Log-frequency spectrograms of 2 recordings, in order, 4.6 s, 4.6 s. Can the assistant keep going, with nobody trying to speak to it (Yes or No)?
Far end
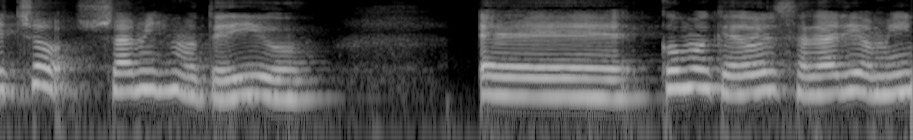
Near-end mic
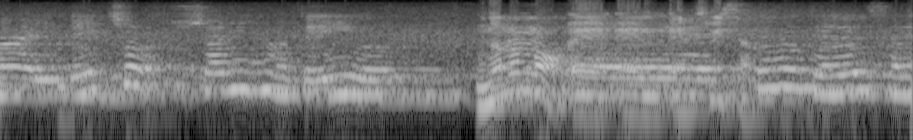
No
